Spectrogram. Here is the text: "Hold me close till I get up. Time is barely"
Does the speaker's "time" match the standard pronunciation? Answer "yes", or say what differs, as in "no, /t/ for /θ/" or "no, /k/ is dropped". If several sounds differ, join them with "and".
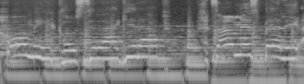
no, /s/ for /t/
